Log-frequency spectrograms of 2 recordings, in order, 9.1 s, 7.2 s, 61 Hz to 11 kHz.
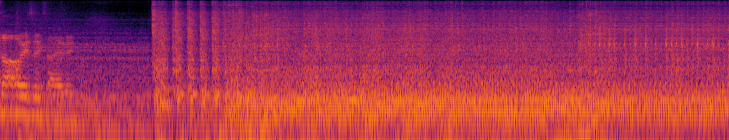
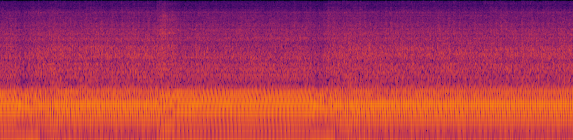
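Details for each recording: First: Kubota 3-cylinder diesel from a Carrier AC unit, pulled from a scrap yard, first start after fuel shutoff solenoid bypassed: cranks, catches, rough idle with light rhythmic knock over diesel clatter; engine knock, cause unknown. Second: Scrapyard Carrier AC Kubota three-cylinder diesel, restarted after sitting: steady even three-cylinder beat, smooth low drone with brief dip and recovery; runs cleanly on all three cylinders.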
